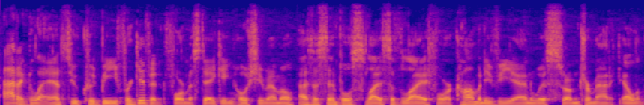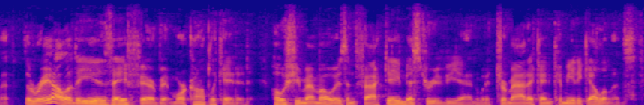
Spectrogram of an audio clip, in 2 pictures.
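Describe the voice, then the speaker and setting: A man with a fairly low voice delivers a prepared review. His wording is formal and his delivery is measured, like a narrated segment on a hobby podcast. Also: dull audio. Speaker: podcast contributor giving a review. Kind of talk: scripted narration, visual novel review.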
